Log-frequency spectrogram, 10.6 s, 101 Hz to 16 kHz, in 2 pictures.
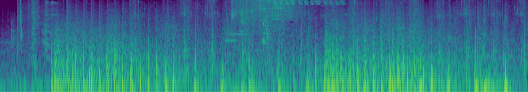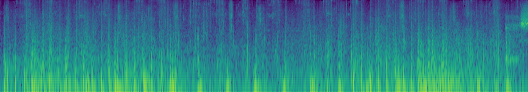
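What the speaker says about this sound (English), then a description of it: "Firing sensor dart." Rapid, loud bursts of automatic-sounding fire from Call of Duty: Black Ops 4 as a sensor dart is launched, dense repeated cracks running almost continuously close up.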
